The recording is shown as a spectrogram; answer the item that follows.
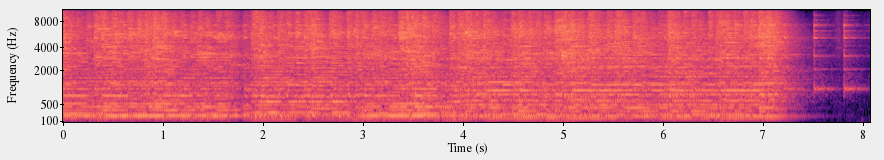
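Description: Nylon-string Spanish guitar strummed in fast flamenco triplets (abanico) on one chord, an even, rapid run of strokes. It stops a little after seven seconds in, and the chord fades away.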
